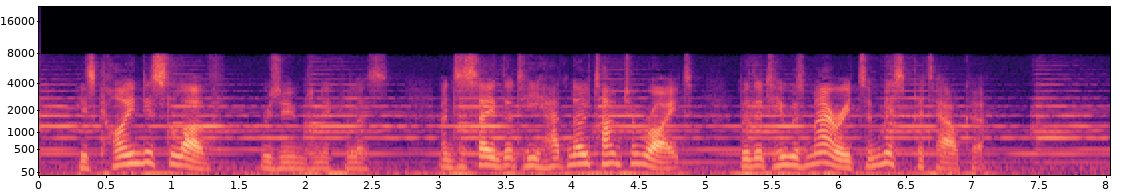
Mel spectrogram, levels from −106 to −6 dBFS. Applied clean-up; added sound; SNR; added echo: none; Church bell; 7 dB; none.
